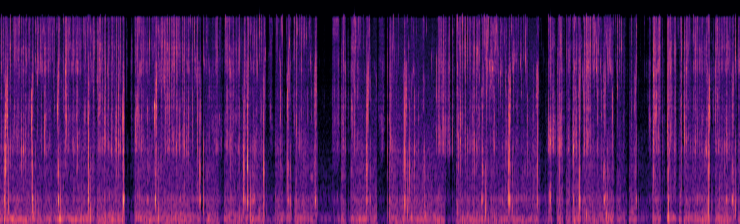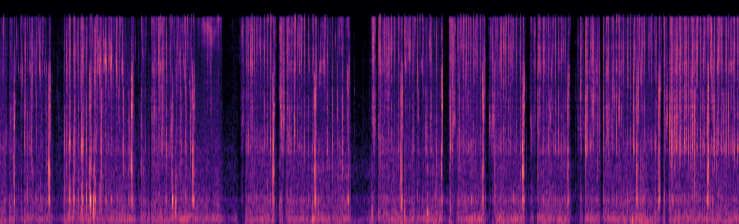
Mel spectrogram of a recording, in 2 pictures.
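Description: Sped-up eating sounds: rapid wet chewing, biting and smacking of juicy fresh fruit such as watermelon. They come in dense runs of clicks broken by brief pauses.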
